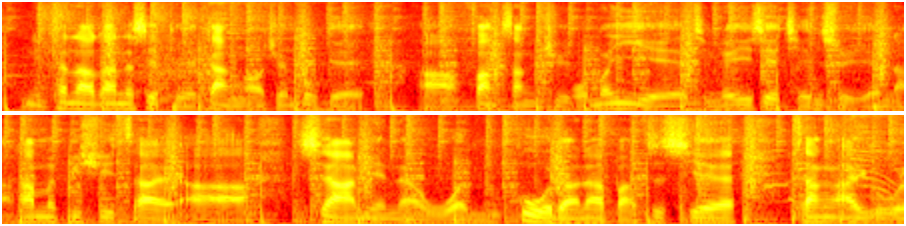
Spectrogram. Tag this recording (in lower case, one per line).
speech
music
